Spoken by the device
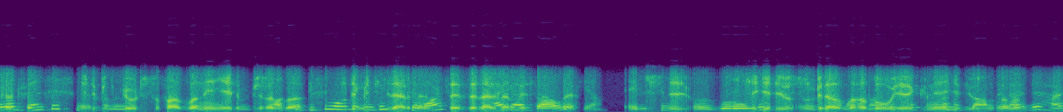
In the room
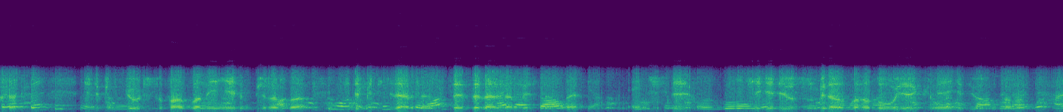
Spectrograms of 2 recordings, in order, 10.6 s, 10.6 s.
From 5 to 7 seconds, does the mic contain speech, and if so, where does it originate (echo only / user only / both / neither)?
echo only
